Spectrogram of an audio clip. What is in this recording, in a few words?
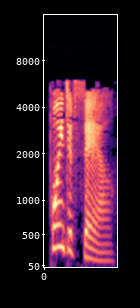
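"point of sale", American English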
